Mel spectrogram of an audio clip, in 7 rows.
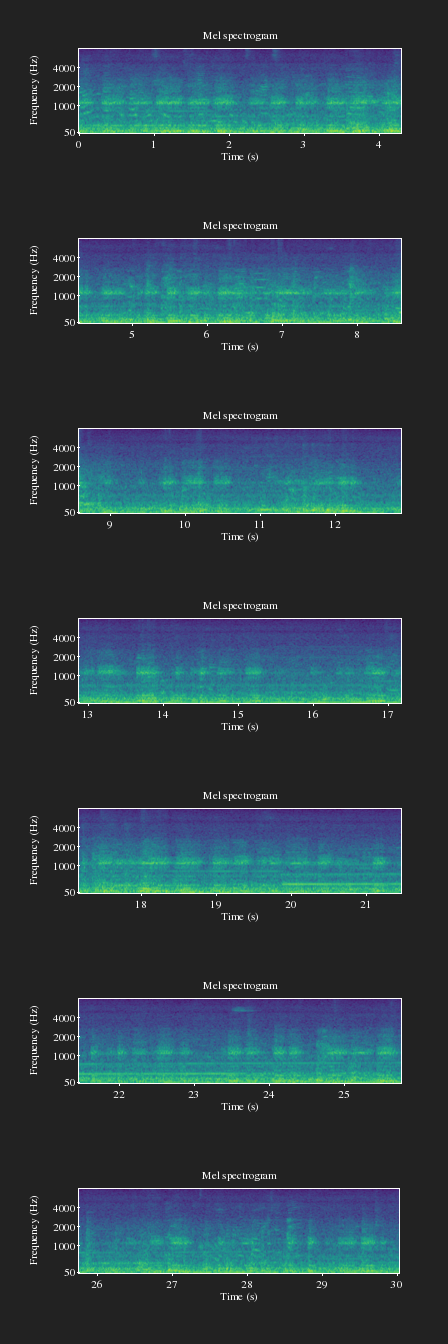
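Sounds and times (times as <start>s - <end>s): train wheels rumbling on rail: 0.0s - 30.0s
high whine: 16.5s - 30.0s.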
